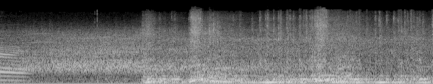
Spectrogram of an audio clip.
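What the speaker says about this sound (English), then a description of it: "Drivers, start your engine!" Race car engines fire up together after a brief quiet start, settling into a loud, steady rumbling idle with occasional revs over a distant crowd murmur.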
